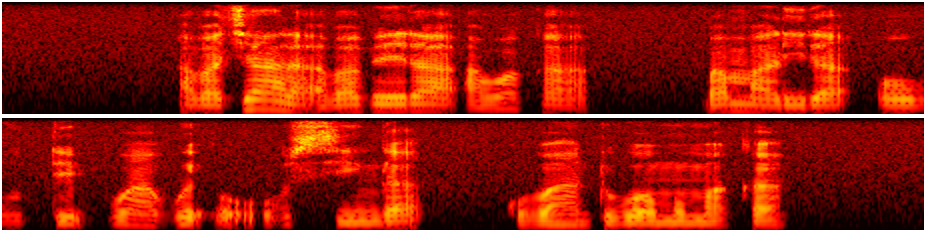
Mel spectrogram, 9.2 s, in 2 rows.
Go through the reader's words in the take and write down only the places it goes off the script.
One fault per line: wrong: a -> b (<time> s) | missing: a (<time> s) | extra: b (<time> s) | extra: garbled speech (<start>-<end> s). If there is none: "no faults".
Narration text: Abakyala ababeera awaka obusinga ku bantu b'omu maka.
extra: bamalira obudde bwabwe (3.5 s)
